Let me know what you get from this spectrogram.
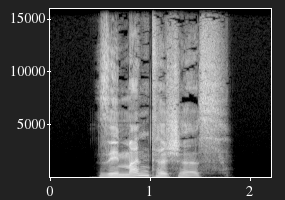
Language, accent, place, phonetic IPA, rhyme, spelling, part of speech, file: German, Germany, Berlin, [zeˈmantɪʃəs], -antɪʃəs, semantisches, adjective, De-semantisches.ogg
- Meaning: strong/mixed nominative/accusative neuter singular of semantisch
